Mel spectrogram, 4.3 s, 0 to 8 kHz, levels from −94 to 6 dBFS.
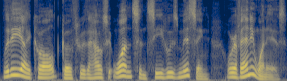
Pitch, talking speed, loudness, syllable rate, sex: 150 Hz, 265 wpm, -17 LUFS, 6.3 syllables/s, male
